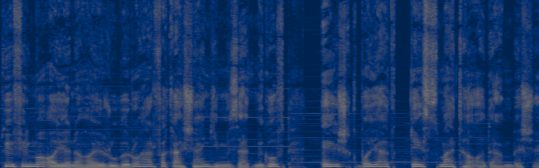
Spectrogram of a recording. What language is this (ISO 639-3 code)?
fas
